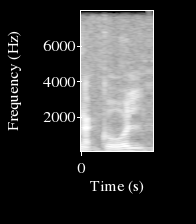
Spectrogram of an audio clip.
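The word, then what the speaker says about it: Nakhoul: right And your name My name is Nakul Nag Okay I meant Can you spell that for the record please Sir N A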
